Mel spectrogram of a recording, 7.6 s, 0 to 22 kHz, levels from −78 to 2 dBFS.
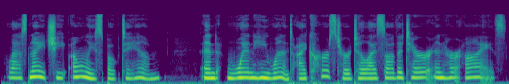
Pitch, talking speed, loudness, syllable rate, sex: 215 Hz, 175 wpm, -17 LUFS, 4.0 syllables/s, female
